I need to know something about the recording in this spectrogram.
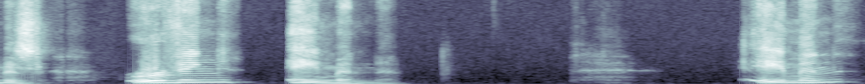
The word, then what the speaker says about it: Amen: this artist the artist's name is irving amen amen spelled like amane spelled the same way a-m-e-n irving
